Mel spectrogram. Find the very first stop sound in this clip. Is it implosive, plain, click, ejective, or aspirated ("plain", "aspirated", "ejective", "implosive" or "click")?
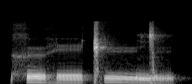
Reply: click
